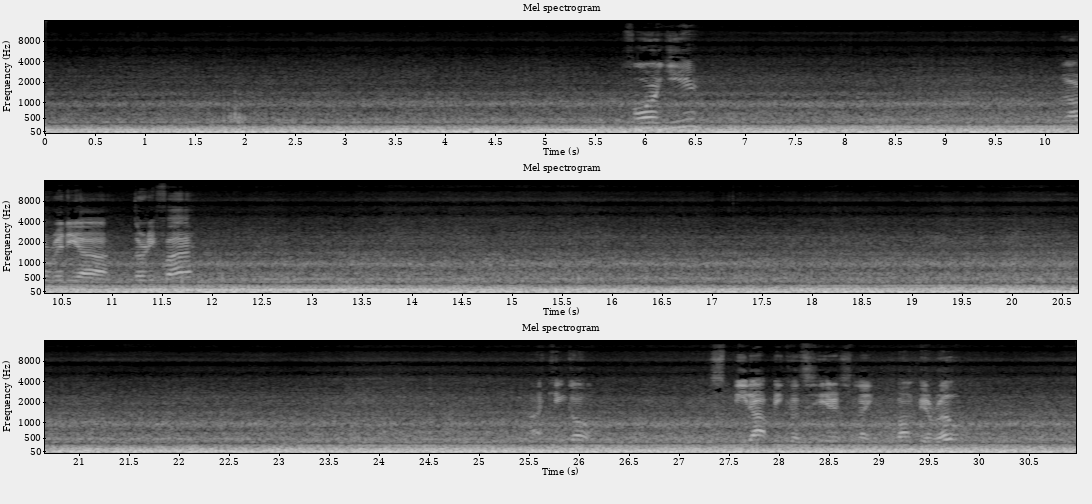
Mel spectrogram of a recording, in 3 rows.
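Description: Steady low rumble of a VW MK4's 1.9 ALH TDI diesel engine and road noise heard inside the cabin, cruising in a high gear at about 1,900 rpm and 40 mph with the transmission coded for early, economy upshifts.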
